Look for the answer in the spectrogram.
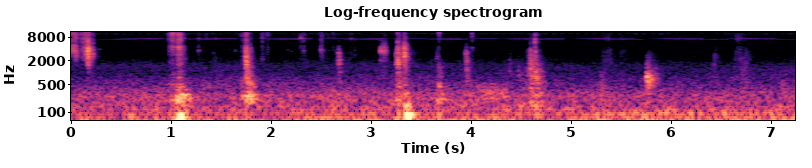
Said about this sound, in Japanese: さあ、ここが私たちがこれから二人で暮らす場所よ。新築ではないけれど、そこそこ新しめの一軒家。どうかしら？喜んでくれて嬉しいわ。じゃあ鍵開けるから、ただいまって言って入りましょう。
